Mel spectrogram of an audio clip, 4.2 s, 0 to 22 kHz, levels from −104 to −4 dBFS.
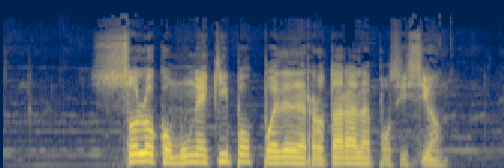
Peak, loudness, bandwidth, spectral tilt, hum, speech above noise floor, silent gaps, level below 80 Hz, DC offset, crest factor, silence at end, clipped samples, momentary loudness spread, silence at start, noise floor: -2 dBFS; -17 LUFS; 10 kHz; -6 dB/octave; none; 38 dB; none; -54 dBFS; under 0.1%; 16 dB; 0.5 s; under 0.1%; 15 LU; 0.8 s; -55 dBFS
